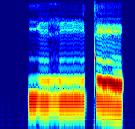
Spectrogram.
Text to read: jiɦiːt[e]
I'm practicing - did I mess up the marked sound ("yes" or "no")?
no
